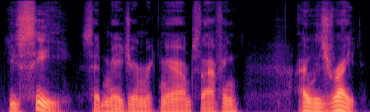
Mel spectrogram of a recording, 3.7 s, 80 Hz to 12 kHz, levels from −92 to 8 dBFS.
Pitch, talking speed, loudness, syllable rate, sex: 85 Hz, 145 wpm, -20 LUFS, 4.4 syllables/s, male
